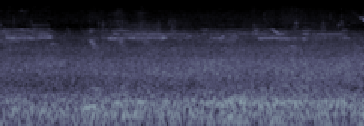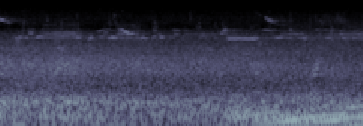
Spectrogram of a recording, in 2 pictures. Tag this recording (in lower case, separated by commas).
speech, animal, pets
